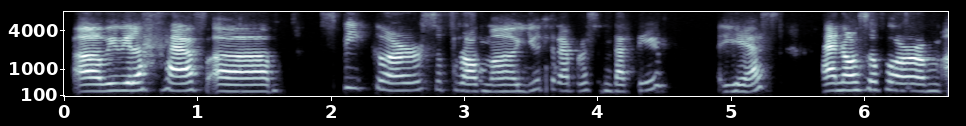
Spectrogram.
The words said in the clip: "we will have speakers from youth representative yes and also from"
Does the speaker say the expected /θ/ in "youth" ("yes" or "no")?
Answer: no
